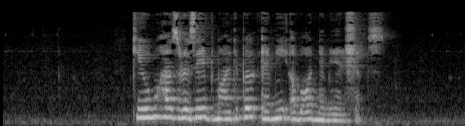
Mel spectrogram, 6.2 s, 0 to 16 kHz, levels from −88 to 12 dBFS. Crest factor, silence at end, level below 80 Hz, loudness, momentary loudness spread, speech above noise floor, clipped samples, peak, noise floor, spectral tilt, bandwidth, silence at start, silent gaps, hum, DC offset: 16 dB; 1.1 s; -56 dBFS; -19 LUFS; 12 LU; 37 dB; under 0.1%; -6 dBFS; -55 dBFS; -4.5 dB/octave; 11.5 kHz; 1.75 s; none; none; under 0.1%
